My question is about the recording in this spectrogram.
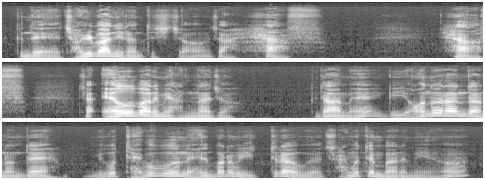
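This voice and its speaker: A man's voice: deep voice, darkish tone, husky, no echo. A man with a Korean accent teaching English pronunciation, patiently explaining and repeating each word twice. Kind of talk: classroom pronunciation lesson.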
